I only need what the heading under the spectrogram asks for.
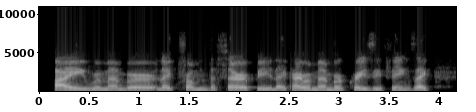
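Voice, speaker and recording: Speaking at a moderate pace, a woman uses a fairly low pitch and a monotone, flat intonation. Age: 20s. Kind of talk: casual chat.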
